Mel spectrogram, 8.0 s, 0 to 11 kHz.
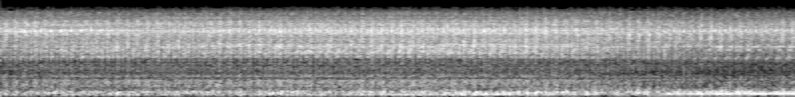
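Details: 2010 Ford Focus 2, 1.6 L 100 hp, cold start: light, fairly quick ticking over idle hum, disappears once warm; owner suspects valve clearance needs adjusting with bucket or shim replacement.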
